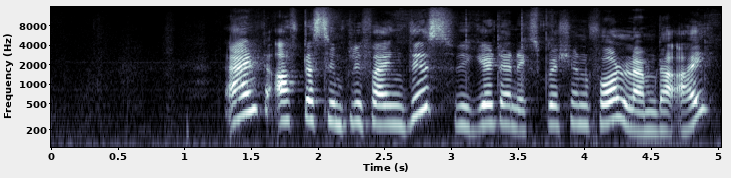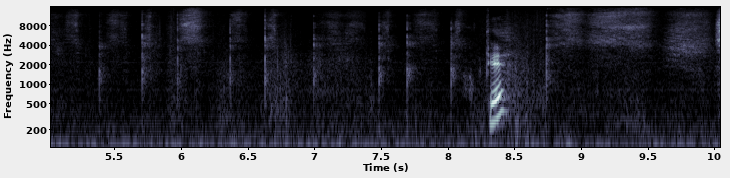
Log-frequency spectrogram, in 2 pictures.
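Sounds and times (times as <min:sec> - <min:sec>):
chalk scraping on chalkboard: 0:04.8 - 0:10.0
chalk tapping and scratching: 0:04.8 - 0:10.0.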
